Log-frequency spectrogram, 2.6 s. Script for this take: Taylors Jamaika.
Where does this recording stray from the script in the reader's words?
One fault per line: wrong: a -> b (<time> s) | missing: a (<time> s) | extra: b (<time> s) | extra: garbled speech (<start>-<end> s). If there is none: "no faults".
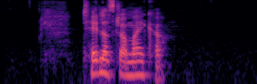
no faults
